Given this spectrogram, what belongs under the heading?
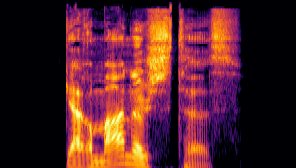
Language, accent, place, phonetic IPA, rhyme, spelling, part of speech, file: German, Germany, Berlin, [ˌɡɛʁˈmaːnɪʃstəs], -aːnɪʃstəs, germanischstes, adjective, De-germanischstes.ogg
- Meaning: strong/mixed nominative/accusative neuter singular superlative degree of germanisch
